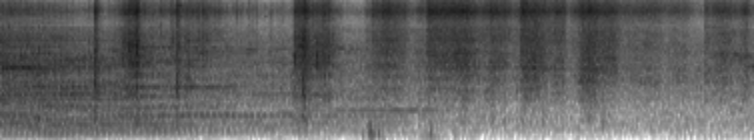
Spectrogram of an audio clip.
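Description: A small engine's drone fades away in the first second. Then outdoor background noise with scattered light clicks and a couple of brief low knocks.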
